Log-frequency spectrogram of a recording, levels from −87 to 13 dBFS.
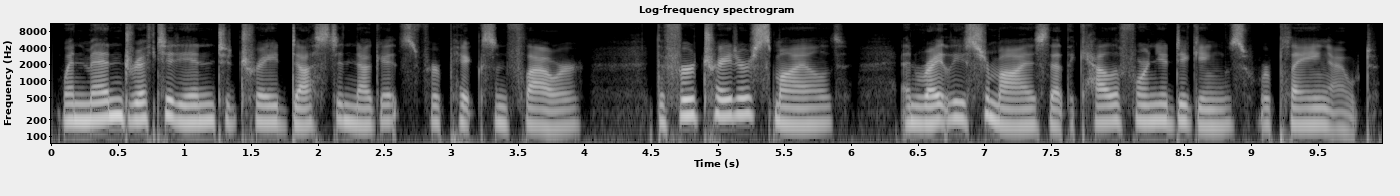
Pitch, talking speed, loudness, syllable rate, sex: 180 Hz, 160 wpm, -19 LUFS, 4.5 syllables/s, female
